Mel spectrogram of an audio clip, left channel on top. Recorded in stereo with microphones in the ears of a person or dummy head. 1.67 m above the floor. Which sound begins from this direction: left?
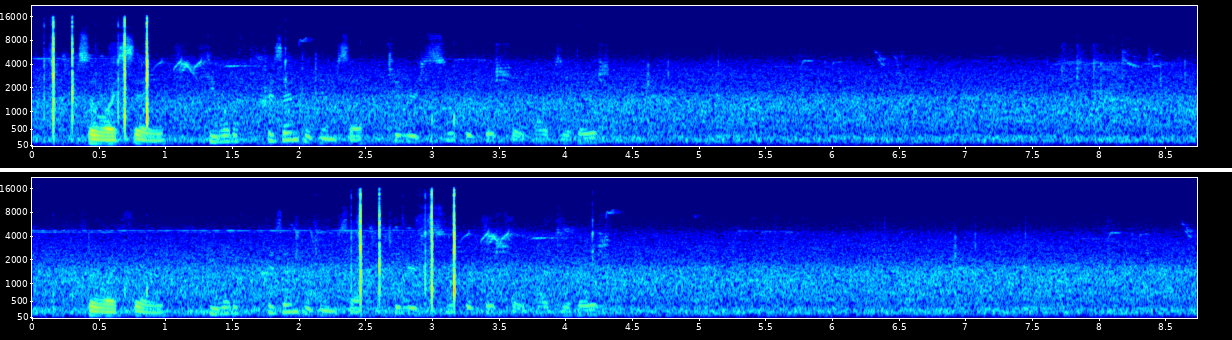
A man speaking, at 0.3 s.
